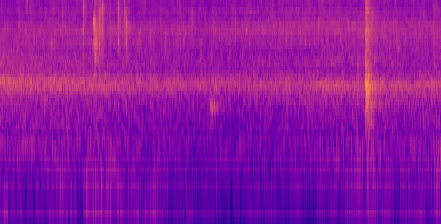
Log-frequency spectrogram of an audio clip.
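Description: Chicken and chopped tomatoes frying in oil in a steel karahi: a steady sizzle as the tomatoes go in. There are a few light clicks about a second in and one sharp click near the end.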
